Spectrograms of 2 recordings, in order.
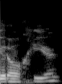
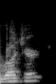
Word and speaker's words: Rogier: It's always fun about my name because it's actually Rogier, but that's hard to pronounce, I guess. So stick to Roger.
